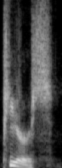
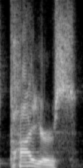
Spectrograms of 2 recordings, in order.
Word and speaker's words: pierce: Well, he consistently, from my perspective, mispronounced Pierce. Oh, I didn't catch that one. Yes. I don't know if it's a regionalism, but he says Pyres.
